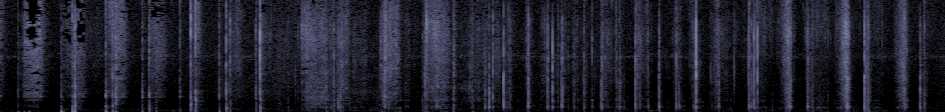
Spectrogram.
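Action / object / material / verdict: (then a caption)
tap / small kraft cardboard box / cardboard / none. Long nails tap and scratch a small, hollow, brown kraft cardboard box held up in both hands. A quick, uneven string of short, dry taps with dull low thumps mixes with brief crackly scratches that carry a bright edge. The sound is quiet and close, and each hit dies away almost instantly.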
